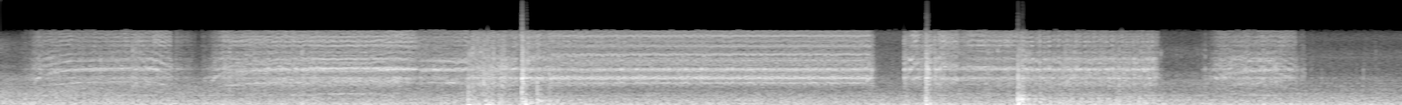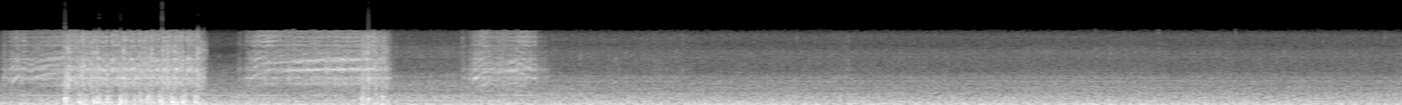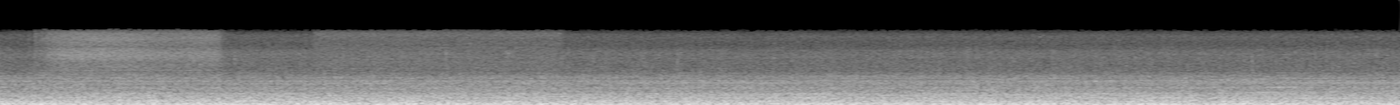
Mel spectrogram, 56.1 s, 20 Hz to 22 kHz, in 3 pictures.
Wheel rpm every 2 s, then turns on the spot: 160, 120, 210, 210, 240, 210, 210, 140, 80, 120, 130, 150, 60, 10, 0, 0, 0, 0, 0, 0, 0, 0, 0, 0, 0, 0, 0, 0.
16-18 26-28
